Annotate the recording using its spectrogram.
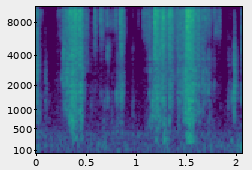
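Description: Wheat pennies clinking and sliding against each other as they are put into a plastic baggie, in two short bursts.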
